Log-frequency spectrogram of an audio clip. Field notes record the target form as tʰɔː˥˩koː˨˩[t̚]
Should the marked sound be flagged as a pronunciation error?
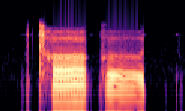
no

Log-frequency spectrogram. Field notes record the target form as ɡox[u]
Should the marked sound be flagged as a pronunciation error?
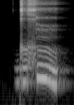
yes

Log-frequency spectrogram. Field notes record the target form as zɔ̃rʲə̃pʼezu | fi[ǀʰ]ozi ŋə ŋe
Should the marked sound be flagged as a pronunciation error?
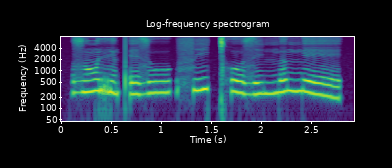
no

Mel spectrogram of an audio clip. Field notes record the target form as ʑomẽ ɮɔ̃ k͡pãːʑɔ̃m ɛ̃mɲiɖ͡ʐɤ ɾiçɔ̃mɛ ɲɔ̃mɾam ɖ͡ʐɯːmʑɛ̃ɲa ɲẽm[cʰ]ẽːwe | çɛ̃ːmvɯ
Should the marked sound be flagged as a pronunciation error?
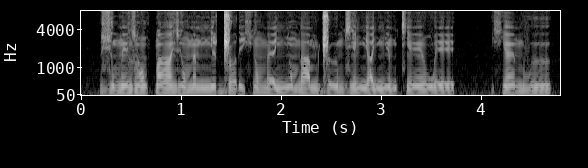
yes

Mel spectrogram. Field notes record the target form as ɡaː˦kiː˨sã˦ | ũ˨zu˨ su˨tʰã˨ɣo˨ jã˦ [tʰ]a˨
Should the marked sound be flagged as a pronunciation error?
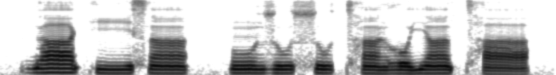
no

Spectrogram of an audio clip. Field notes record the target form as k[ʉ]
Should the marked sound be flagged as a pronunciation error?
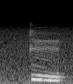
yes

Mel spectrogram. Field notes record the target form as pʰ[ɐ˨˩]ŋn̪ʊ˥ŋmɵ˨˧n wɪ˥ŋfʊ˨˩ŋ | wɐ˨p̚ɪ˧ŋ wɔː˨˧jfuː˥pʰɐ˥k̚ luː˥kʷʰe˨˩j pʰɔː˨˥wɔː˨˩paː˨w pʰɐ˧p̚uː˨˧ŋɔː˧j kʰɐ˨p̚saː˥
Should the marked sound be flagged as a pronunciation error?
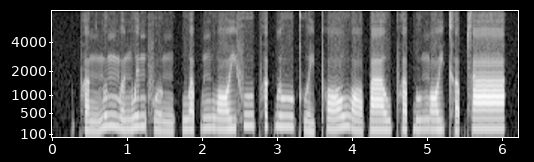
no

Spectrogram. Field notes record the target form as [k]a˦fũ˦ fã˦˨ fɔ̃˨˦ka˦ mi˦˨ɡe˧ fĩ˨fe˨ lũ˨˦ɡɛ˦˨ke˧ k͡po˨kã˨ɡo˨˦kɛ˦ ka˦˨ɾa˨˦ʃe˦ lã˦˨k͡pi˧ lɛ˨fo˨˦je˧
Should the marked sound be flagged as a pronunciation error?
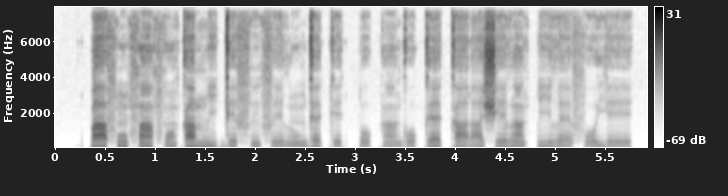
yes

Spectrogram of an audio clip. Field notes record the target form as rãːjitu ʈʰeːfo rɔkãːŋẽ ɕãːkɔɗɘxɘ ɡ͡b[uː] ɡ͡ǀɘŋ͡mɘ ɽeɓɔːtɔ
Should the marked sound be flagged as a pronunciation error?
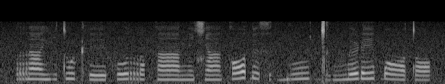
no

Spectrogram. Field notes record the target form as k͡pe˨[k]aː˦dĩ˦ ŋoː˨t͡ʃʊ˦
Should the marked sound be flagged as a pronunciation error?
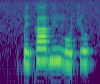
no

